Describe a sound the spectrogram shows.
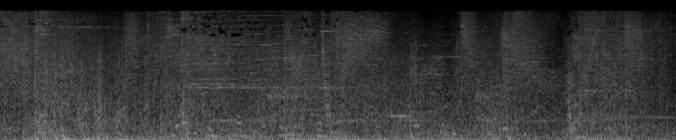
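Magic spells burst and crackle in a fight.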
